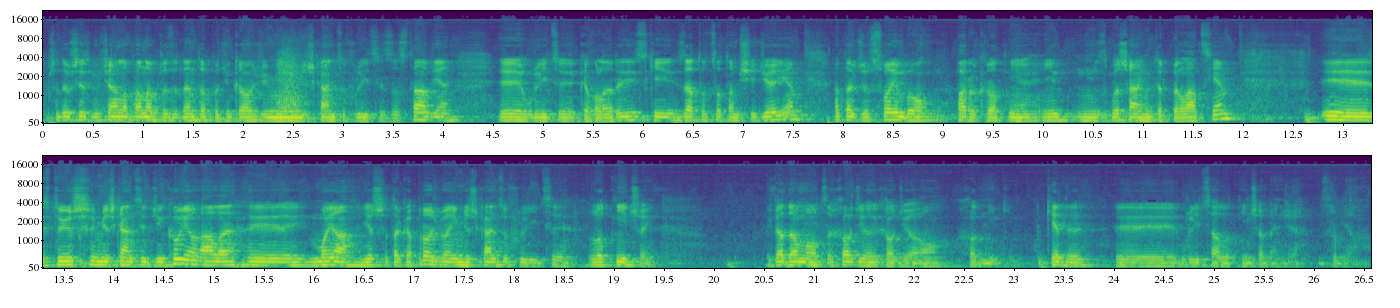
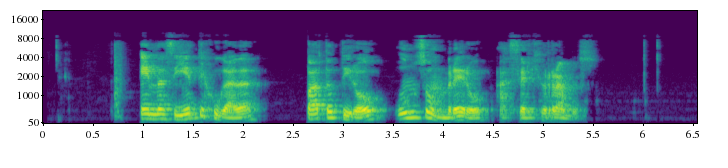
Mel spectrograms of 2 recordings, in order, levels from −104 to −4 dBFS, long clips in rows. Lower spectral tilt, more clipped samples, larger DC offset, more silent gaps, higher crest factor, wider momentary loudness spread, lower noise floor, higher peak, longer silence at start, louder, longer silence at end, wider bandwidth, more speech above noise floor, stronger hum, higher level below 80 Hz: first, -7 dB/octave vs -5 dB/octave; neither; neither; neither; about the same, 20 dB vs 16 dB; first, 12 LU vs 9 LU; second, -44 dBFS vs -60 dBFS; about the same, 0 dBFS vs -2 dBFS; second, 0 s vs 0.7 s; about the same, -19 LUFS vs -17 LUFS; second, 0 s vs 1.1 s; first, 16.5 kHz vs 9.2 kHz; second, 26 dB vs 44 dB; neither; first, -48 dBFS vs -68 dBFS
